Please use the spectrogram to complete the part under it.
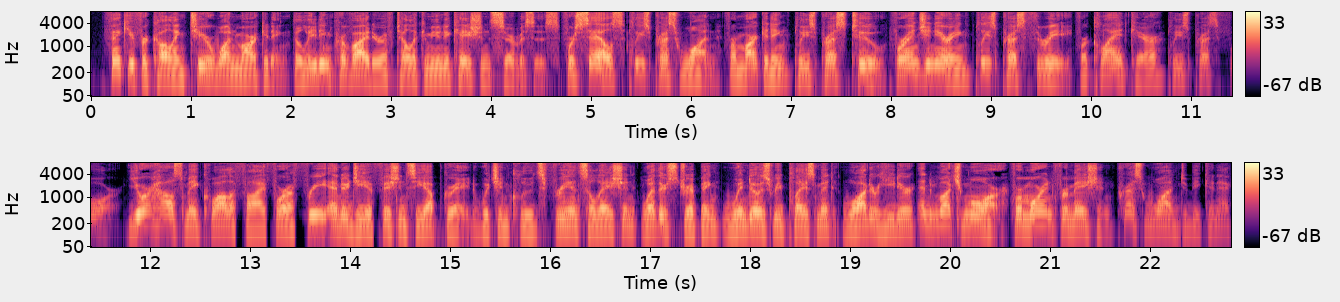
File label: Voicemail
